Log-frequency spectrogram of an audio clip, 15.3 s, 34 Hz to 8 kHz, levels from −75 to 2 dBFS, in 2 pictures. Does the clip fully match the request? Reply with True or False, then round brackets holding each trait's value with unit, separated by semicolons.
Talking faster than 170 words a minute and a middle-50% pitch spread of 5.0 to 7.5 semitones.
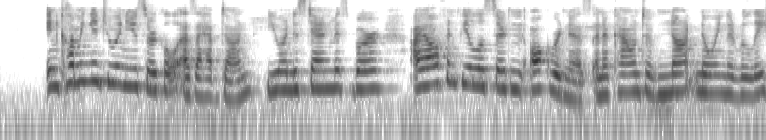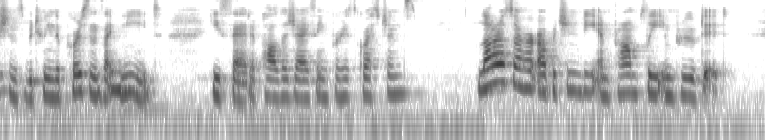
False (180 wpm; 4.6 semitones)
